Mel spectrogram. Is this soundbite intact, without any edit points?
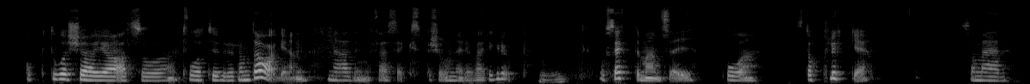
yes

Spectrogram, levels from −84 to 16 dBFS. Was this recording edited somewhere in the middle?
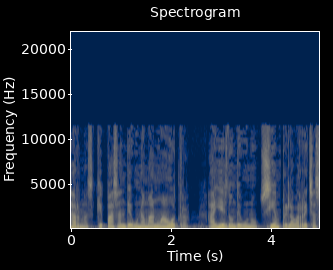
no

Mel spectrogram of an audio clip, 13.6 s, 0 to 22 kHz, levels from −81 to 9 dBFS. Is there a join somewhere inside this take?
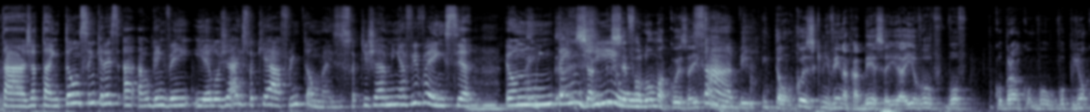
yes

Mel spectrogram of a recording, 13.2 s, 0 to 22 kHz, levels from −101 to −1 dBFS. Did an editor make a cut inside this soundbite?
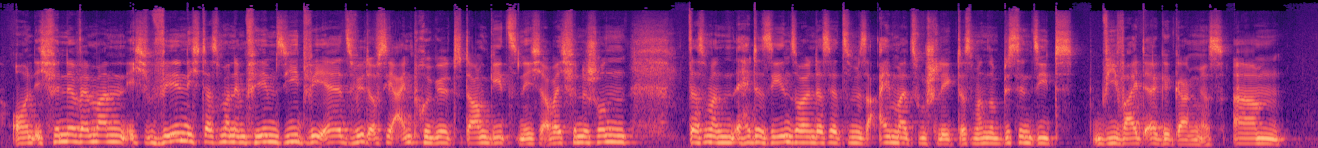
no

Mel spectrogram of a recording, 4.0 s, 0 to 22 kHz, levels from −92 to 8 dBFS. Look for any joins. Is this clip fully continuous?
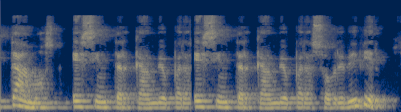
no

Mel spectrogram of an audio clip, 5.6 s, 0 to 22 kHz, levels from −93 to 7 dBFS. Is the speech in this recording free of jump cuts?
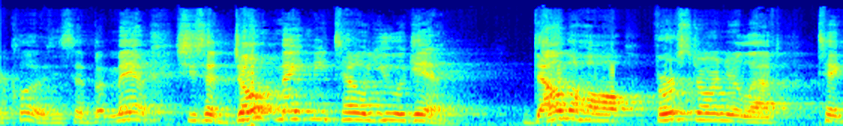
yes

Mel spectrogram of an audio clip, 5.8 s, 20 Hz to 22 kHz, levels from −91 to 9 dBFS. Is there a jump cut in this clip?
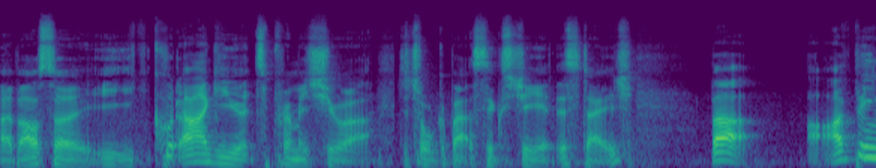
yes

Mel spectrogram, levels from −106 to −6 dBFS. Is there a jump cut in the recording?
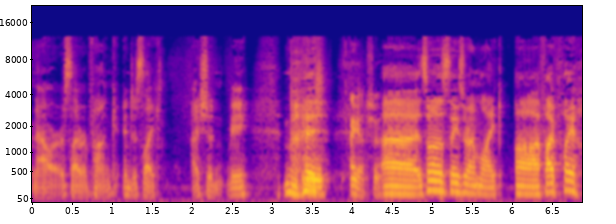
no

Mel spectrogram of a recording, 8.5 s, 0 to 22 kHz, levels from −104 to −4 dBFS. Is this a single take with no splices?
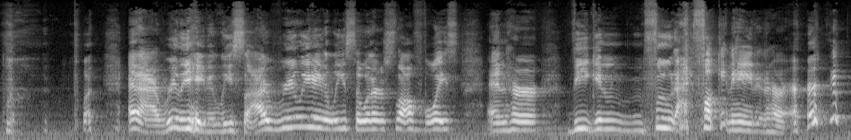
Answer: yes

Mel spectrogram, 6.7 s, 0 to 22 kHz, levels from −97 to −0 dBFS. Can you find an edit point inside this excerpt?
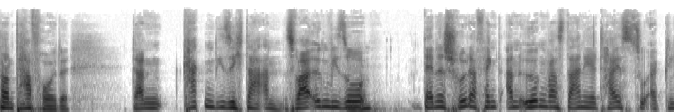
no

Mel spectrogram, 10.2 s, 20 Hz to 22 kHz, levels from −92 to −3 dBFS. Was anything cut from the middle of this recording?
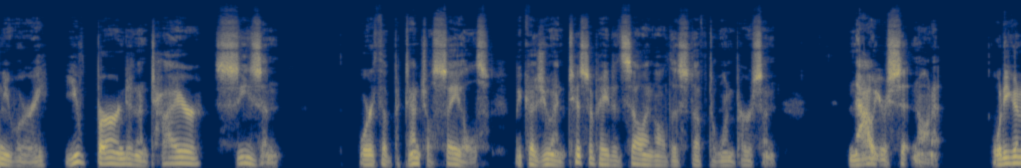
no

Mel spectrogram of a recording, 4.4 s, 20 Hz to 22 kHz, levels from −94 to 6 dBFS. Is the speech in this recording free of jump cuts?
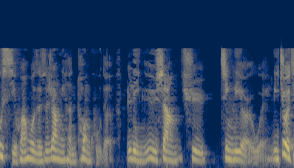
no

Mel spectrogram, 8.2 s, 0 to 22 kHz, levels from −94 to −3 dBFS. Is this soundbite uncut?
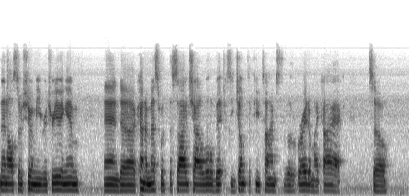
yes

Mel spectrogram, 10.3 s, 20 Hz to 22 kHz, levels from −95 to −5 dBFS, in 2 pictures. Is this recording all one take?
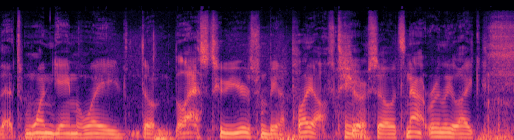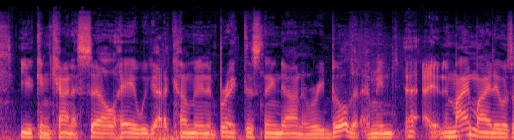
yes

